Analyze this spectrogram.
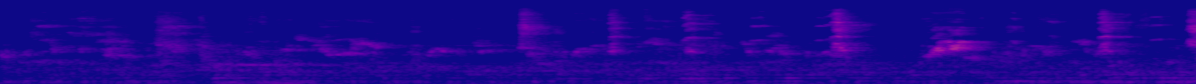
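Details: Pineapple conure parrot chicks giving harsh, raspy squawks in short irregular bursts, several louder high scratchy notes near the end, over a quiet rustling background.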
